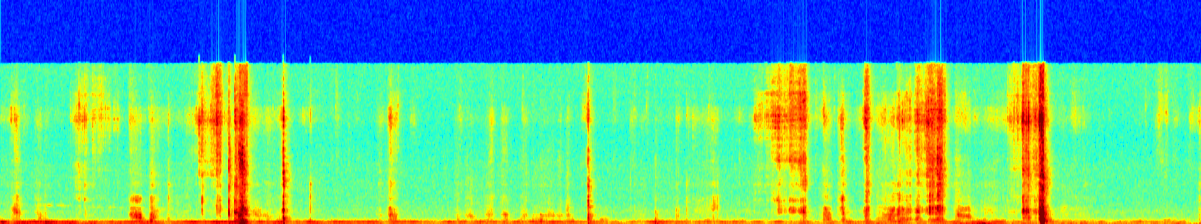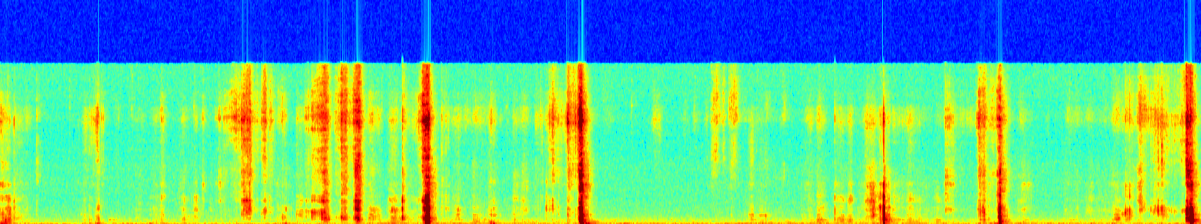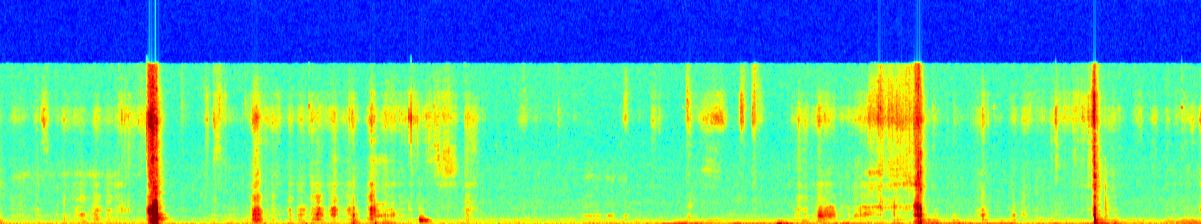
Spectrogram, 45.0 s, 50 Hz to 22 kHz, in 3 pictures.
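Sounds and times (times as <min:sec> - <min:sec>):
foam sponge ripping: 0:02.4 - 0:03.6, 0:09.4 - 0:13.2, 0:17.7 - 0:20.6, 0:21.7 - 0:22.4, 0:29.0 - 0:30.1, 0:31.4 - 0:32.1, 0:40.7 - 0:41.6.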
